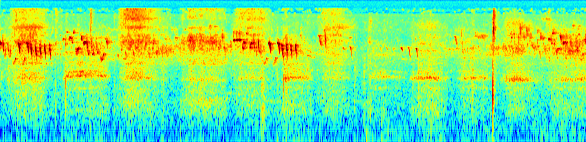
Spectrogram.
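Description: Faint outdoor ambience with songbirds singing short repeated trills, and one sharp click about ten seconds in.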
